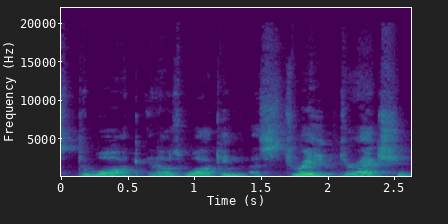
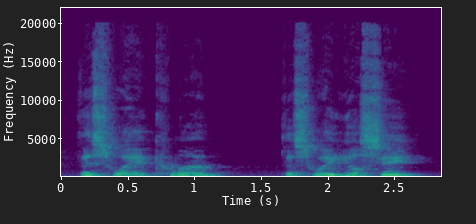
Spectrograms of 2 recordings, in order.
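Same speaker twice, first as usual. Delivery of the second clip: put-on young woman's voice, pitched up; 7 semitones higher than usual. Retelling what a young woman told the speaker: put-on young woman's voice. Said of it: "I'm trying to do a young woman's voice".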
